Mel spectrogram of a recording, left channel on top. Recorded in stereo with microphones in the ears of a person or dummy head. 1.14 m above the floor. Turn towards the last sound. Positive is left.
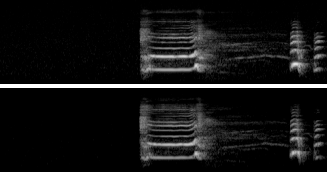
turn(degrees=-25)  # may be behind; listen again after turning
